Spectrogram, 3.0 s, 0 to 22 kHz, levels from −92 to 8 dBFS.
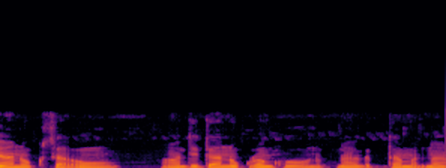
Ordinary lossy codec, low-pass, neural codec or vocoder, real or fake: none; 7.2 kHz; none; real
